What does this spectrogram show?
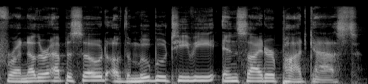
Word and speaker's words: MuBu TV: all ending with the handle mooboo TV which is spelled m-u-b-u-t-v don't forget to catch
